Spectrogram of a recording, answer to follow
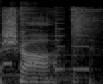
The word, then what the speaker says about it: chat: but it's proun sha is cat is chat in French but it's pronounced sha Lea Lea Sha Sha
